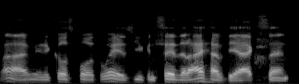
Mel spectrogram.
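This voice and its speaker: A man in a band, a guest on a podcast, answering in a relaxed, laid-back way. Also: lowish voice, a little fast. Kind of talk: casual interview chat.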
